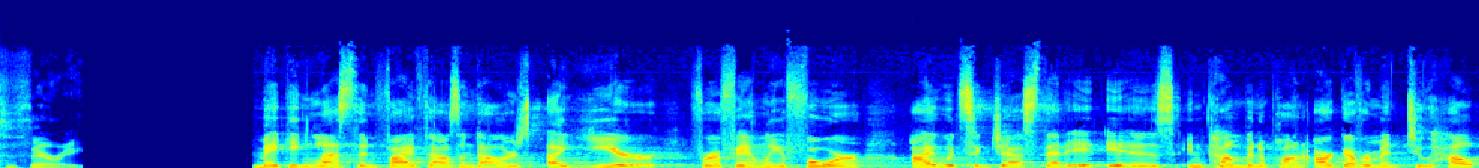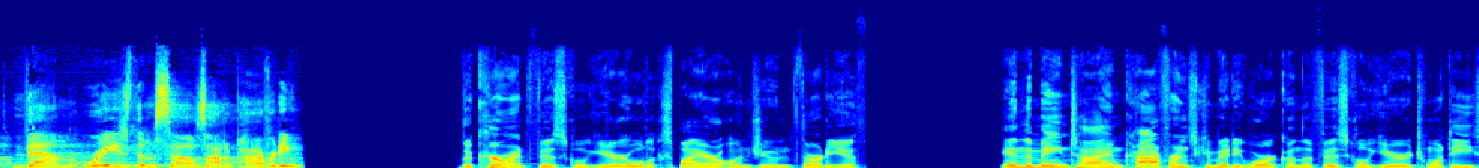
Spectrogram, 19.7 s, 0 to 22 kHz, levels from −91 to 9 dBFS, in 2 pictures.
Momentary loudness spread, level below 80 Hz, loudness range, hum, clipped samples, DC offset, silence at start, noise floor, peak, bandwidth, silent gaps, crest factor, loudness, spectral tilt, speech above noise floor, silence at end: 9 LU; -54 dBFS; 6 LU; none; under 0.1%; under 0.1%; 0 s; under -90 dBFS; -6 dBFS; 16 kHz; 0.56-1.67 s, 11.89-12.91 s, 15.64-16.53 s; 16 dB; -22 LUFS; -4 dB/octave; over 68 dB; 0 s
